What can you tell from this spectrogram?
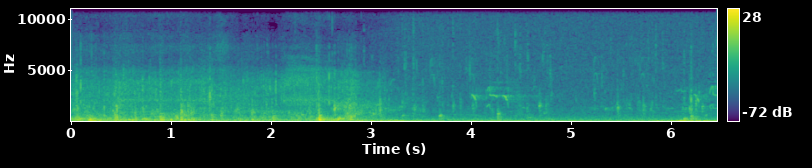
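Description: Wind rumbling on the camera microphone. Small handling knocks and rustles come through in the first few seconds as a soft plastic lure is rigged by hand. The wind rumble grows louder near the end.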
